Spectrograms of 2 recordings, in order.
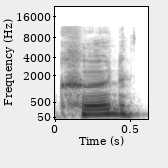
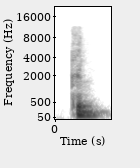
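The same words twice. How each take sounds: First: The vowel is said full and clear. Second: The vowel is reduced to a weak schwa.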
